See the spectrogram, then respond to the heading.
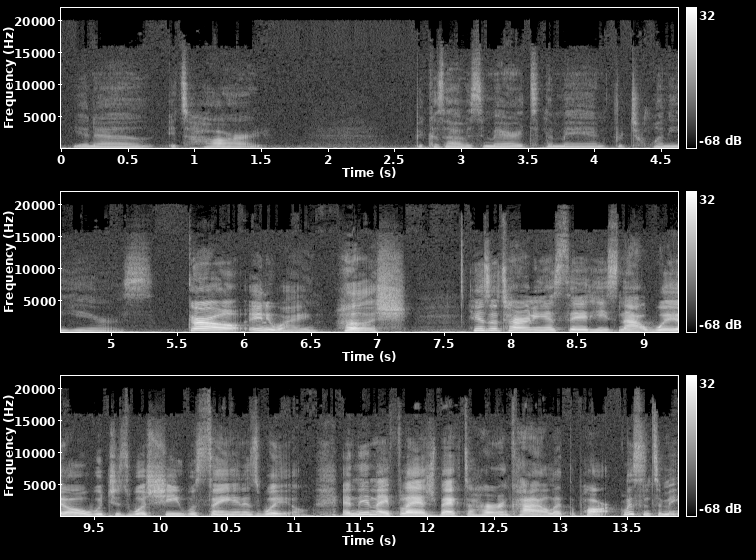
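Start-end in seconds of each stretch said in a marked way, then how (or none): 0.1-5.3 low, hushed put-on celebrity voice. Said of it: "let me put my [name] voice on".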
